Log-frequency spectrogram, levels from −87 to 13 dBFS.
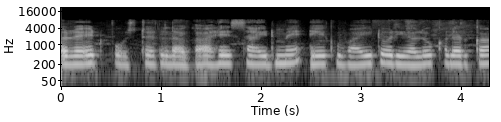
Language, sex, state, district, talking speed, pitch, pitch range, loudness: Hindi, female, Chhattisgarh, Raipur, 165 wpm, 205 Hz, 200-210 Hz, -18 LUFS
